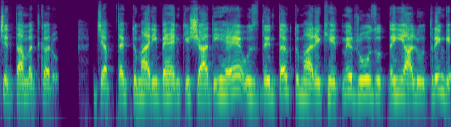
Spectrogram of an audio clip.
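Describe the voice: A cartoonish character voice at a middle pitch moves at a moderate pace on a very clean recording with a silent background.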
